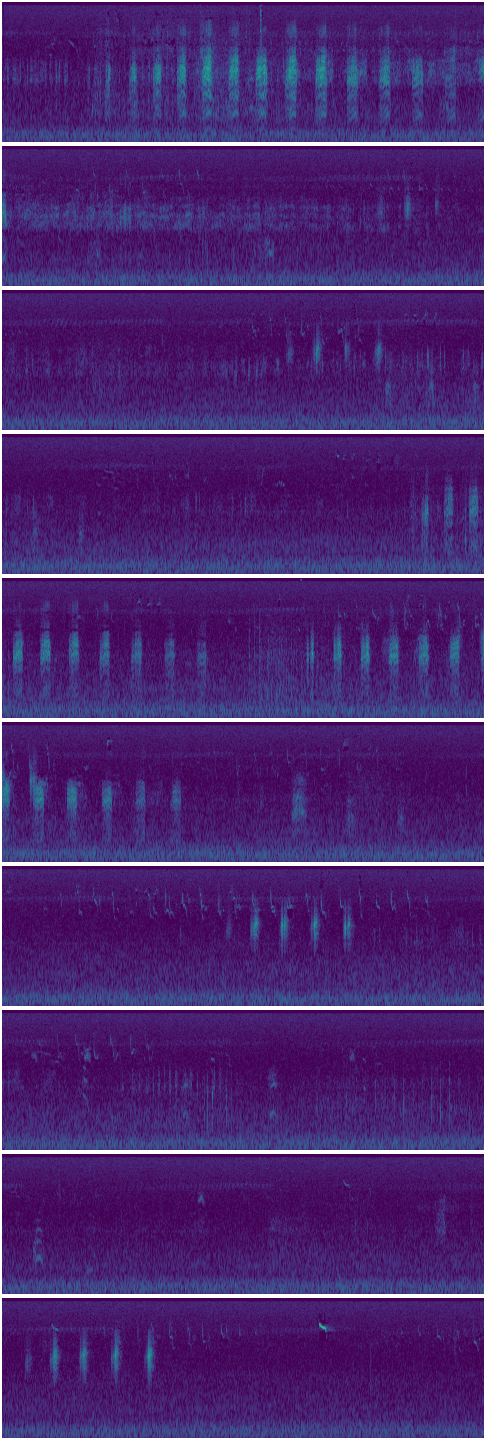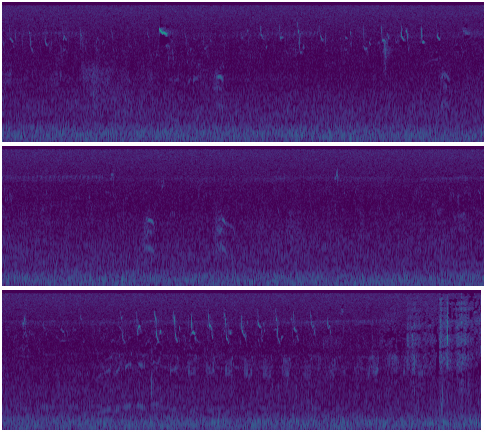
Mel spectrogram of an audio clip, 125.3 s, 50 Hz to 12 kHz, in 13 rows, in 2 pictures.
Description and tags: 20100124.casa.bomba
bird calls, rumble from water flowing from a huge pump in background. Sennheiser MKH60 + MKH30 into Shure FP24, Olympus LS10 recorder. Decoded to mid side stereo with free Voxengo plugin. Recorded near Casa Bomba, Donana, Spain.
ambiance, birds, field-recording, marsh, nature, south-spain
